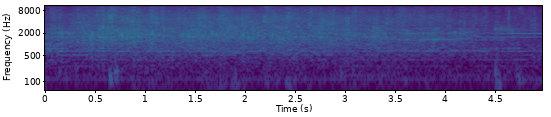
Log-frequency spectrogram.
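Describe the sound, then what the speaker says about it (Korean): Applause from a school graduation audience greets a city council vice-chair, a steady, dense wash of clapping that fills the hall throughout without any clear voices. "부의장님 나오실 때 큰 박수로 맞이해 주세요."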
